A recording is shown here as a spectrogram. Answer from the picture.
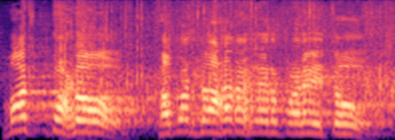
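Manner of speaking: loud, high forbidding command; acted shout of a threatening prohibition; stern warning. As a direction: warn them off forcefully, drawn out. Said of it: "पूरी दुनिया आकर के आपको कहे कि मत पढ़ो".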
